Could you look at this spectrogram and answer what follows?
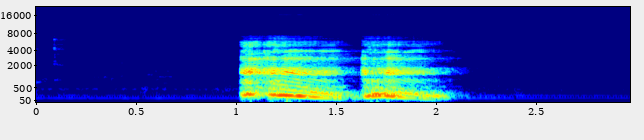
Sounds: Throat clearing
